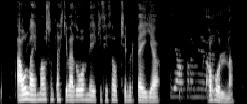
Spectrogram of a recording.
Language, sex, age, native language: Icelandic, male, 18-19, Icelandic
